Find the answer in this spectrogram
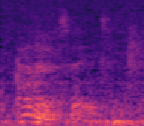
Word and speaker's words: annotate: on the other hand with annotate three syllable verbs in at typically get anti stress so on the a annotate well now this T is it aspirated annotate yes it is somewhat strangely why is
